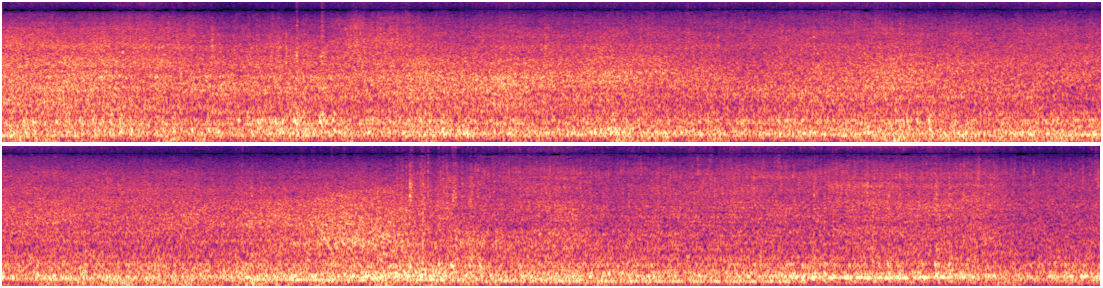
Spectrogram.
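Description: Tyres hiss steadily on a wet road.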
